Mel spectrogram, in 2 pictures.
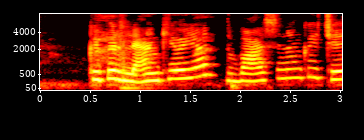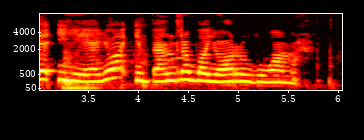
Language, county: Lithuanian, Alytus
